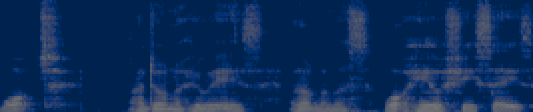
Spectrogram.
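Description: The speaker has a British accent. The recording is very clean with a silent background. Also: woman. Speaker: teacher and podcast co-host. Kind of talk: casual chat.

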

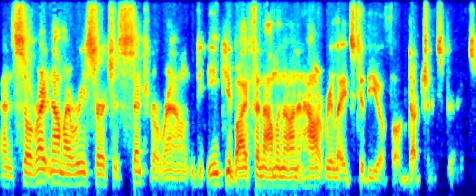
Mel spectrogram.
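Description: A man speaks at a fast pace. His fairly low voice has a fairly bright tone. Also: ordinary pitch variation.

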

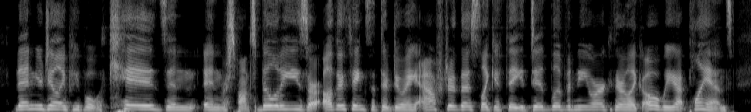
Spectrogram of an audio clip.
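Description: A woman talks in an ordinary speaking voice, fairly high in pitch, with fairly even intonation. She speaks with hardly any pauses. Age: 30s. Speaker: co-host. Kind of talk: casual chat.

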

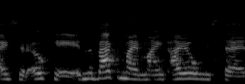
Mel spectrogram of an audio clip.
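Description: Projected and raised, a woman's bright, sharp, high-pitched voice moves at a fairly quick pace with ordinary pitch variation. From Mexican-American family. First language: Spanish. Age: 40s. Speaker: wife in polygamous family. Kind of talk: casual interview chat.

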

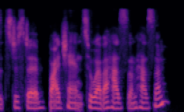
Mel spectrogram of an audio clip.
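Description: A woman with an Australian accent and ordinary pitch variation, in a dry, close sound with no echo and a quiet background. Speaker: podcast co-host, stepmom. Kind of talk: casual chat.

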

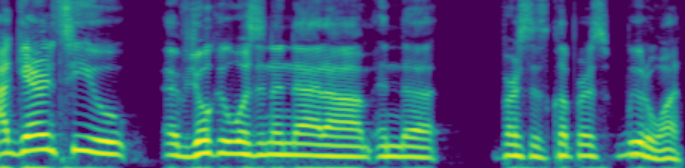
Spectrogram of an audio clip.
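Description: Here is a normal speaking voice with an American accent, moving at a moderate pace with lively intonation. The recording is very clean, with a silent background and a dry, close sound with no echo. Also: man. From New Jersey. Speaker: sports podcast co-host. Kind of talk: casual sports chat.

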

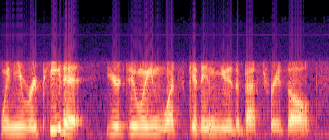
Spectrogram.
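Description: A plain, everyday voice carries ordinary pitch variation. The pace is moderate. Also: woman. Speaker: email marketing director. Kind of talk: interview discussion.

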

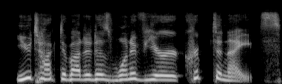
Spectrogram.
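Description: At a moderate pace, a woman speaks against a quiet background, the sound dry and close with no echo. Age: 50s. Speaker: podcast host. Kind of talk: casual chat; scripted narration. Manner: animated.

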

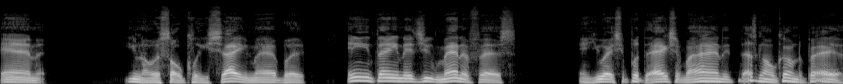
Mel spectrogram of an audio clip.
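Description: With an American accent and a normal speaking voice, a man of medium pitch talks at a moderate pace with lively intonation on a very clean recording with a silent background. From Gary, Indiana. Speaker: barber and real estate investor. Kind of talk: casual chat.

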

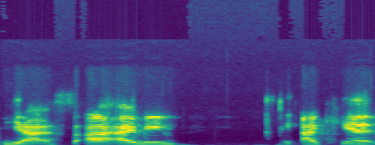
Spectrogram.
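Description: A woman speaks in a Southern US accent with a bright, sharp tone. The sound is dry and close with no echo. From North Carolina. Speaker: lifestyle blogger and YouTuber. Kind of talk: casual interview chat.

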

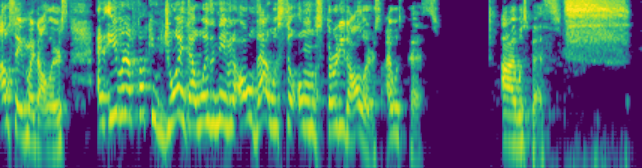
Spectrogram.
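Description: A woman's extremely high voice with an American accent, very wide pitch swings and a moderate pace. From California. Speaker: podcast co-host. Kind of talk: casual chat.

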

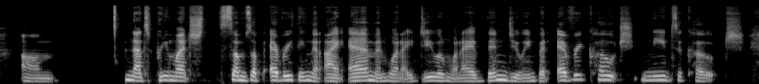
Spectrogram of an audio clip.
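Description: A woman with fairly low pitch and a normal speaking voice at a moderate pace, ordinary pitch variation, a dry, close sound with no echo, and a very clean recording with a silent background. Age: 40s. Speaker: wellness podcast host. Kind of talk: casual monologue. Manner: conversational with fillers.

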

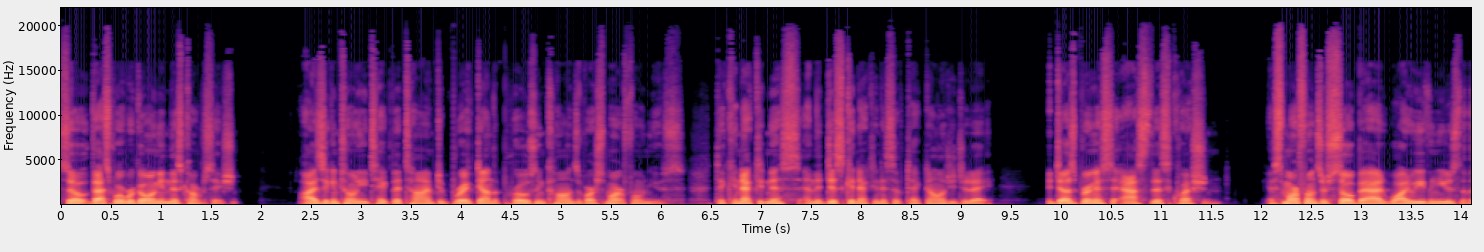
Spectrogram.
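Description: In a plain, everyday voice, a man of medium pitch talks at a fairly quick pace on a very clean recording with a silent background. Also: lively intonation, dry, close sound with no echo. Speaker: podcast host introducing episode. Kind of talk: scripted intro and outro.

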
